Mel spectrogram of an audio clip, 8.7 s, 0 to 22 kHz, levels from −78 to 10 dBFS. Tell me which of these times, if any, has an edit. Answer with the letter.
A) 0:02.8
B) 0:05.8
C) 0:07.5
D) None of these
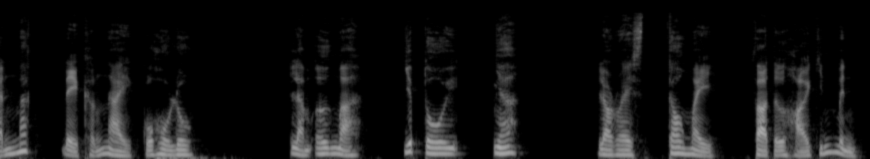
B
